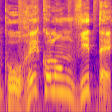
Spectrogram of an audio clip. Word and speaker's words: Curriculum Vitae: Mas agora sim, vamos lá pra coluna maravilhosa do Conrado, intitulada Curriculum Vitae. Essa é a pronúncia correta, não tem nada que eu possa fazer.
